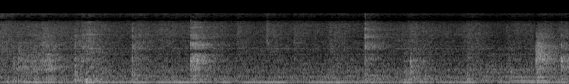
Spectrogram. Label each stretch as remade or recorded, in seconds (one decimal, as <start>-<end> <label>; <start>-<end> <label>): 0.0-5.7 recorded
